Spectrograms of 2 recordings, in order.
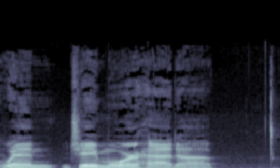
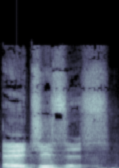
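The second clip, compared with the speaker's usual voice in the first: put-on Brooklyn accent; 4 semitones higher, 7 dB louder, slower than usual. Mocking Brooklyn-accent apostles.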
